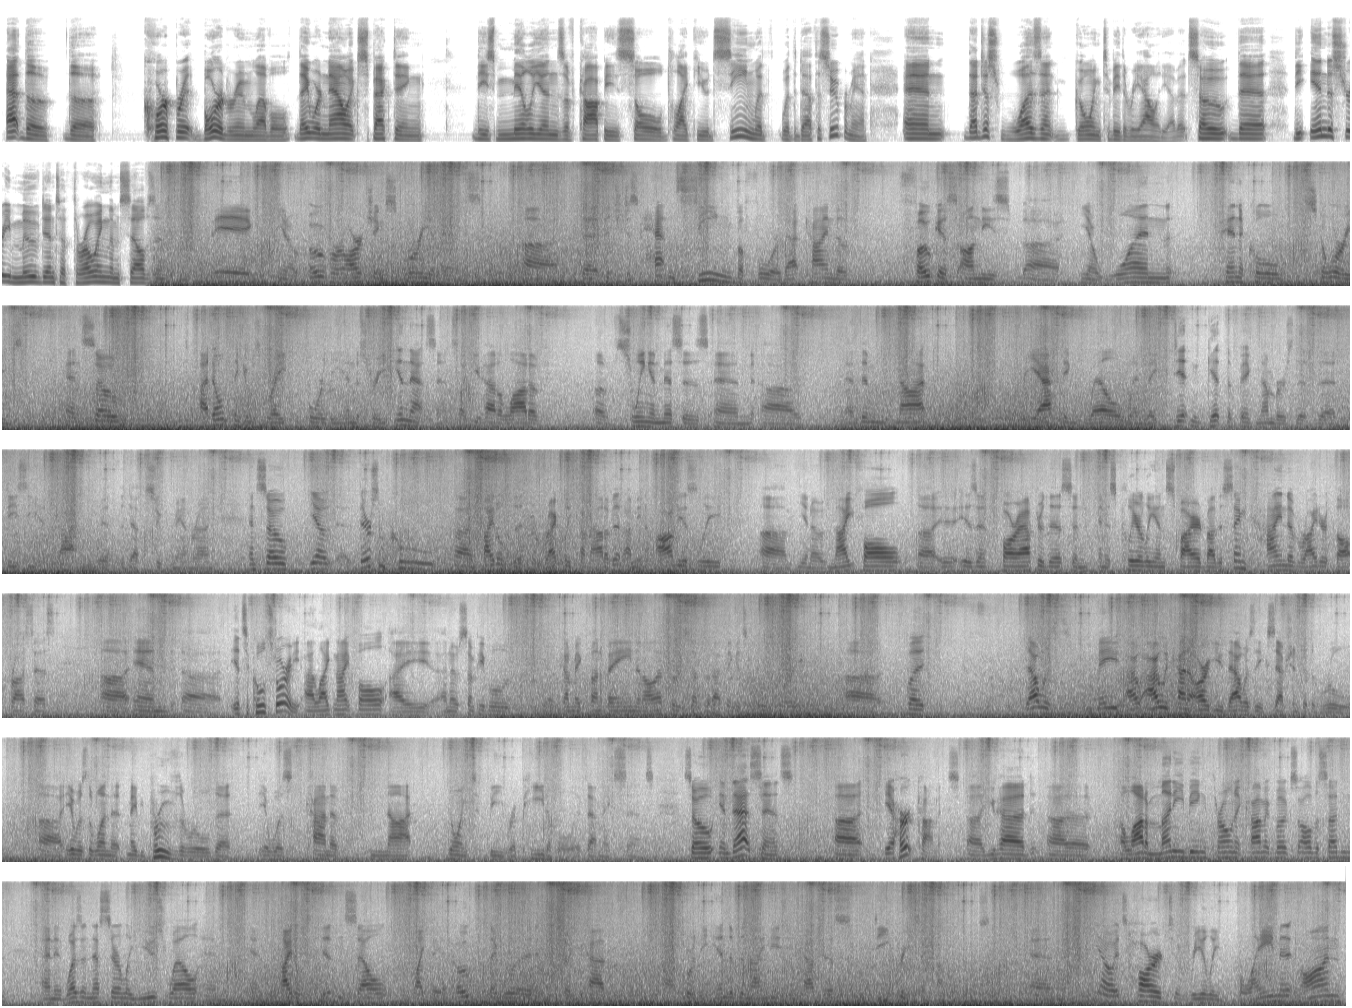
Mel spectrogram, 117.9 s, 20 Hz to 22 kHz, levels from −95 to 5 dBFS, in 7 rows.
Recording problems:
wind noise on the microphone; heavy; from 19 s on; 1 dB below the speech

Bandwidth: 13.5 kHz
